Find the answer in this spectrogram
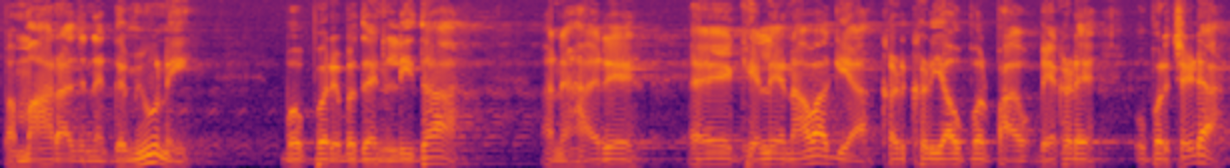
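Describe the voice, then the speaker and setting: A man telling devotional stories in a sermon, his delivery swinging between loud exclamations and soft quoted speech. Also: deep voice, steady tone, a little slow. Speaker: preacher telling scripture stories. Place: temple hall. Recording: long hall reverb.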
